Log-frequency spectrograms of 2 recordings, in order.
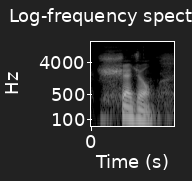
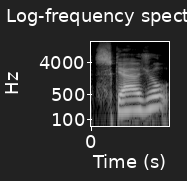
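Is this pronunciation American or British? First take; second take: British; American. First: It is said in a British way. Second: It is said in a non-British, American way. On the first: The speaker calls it right. "영국에서는 뭐예요?" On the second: The speaker calls it wrong. "에이, 그런 말 없어요"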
